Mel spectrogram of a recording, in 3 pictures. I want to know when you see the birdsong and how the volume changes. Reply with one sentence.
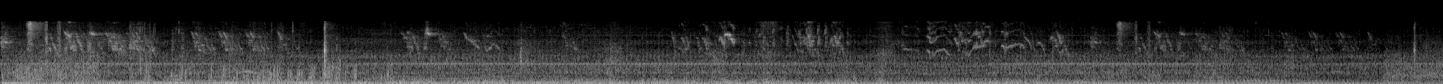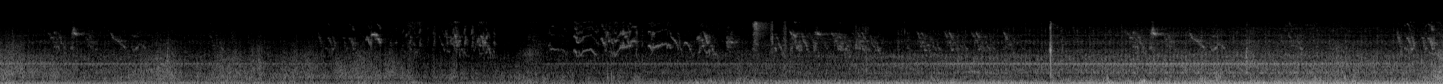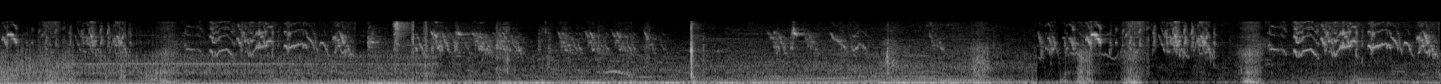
You can hear the birdsong from 0.0 to 43.2 s, getting quieter then louder.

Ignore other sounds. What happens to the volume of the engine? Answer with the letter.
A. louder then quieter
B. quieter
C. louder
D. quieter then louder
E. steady
D.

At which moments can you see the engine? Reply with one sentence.
You can hear the engine from 0.0 to 33.3 s.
